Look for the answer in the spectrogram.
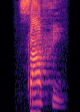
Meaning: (adjective) 1. clean (not dirty) 2. pure; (interjection) I'm fine (response to "how are you?")
- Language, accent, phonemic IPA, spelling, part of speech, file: Swahili, Kenya, /ˈsɑ.fi/, safi, adjective / interjection, Sw-ke-safi.flac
